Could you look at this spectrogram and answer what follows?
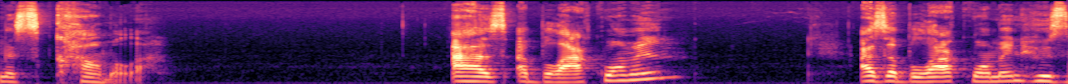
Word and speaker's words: Kamala: So my response to this is, first things first, her name is Kamala.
